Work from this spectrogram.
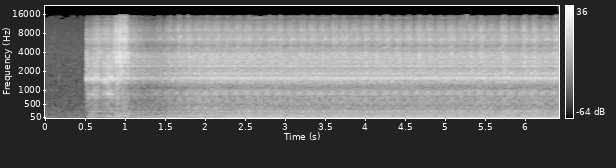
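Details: Cummins 4BT 3.9L turbocharged diesel, test run after customer repair: fires right up and settles into a steady, even idle with no knocks or misses; normal idle, engine sounds healthy.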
